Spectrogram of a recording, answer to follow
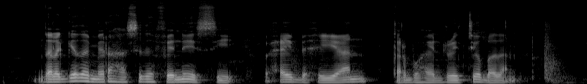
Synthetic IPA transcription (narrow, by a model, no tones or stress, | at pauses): d̪ɐlɐɡjɐðɐmɪɾʔɐɦɐsɪðɐfɛnɛːsɪ | wɑħɑjbɪħɪjaːŋ | kʰɐrbʊɦɛjɖɪɾɛt̪ʰjɔbɐðɐ̰n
